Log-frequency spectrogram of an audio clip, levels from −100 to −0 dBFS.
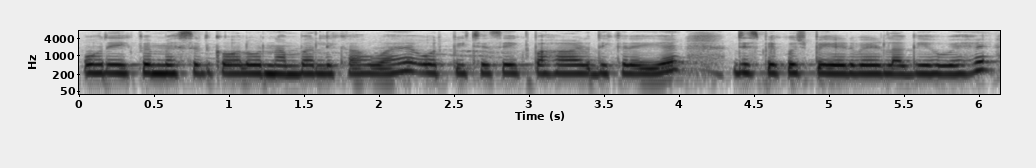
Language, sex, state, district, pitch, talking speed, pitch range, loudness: Hindi, female, Uttar Pradesh, Lalitpur, 230 Hz, 245 wpm, 225-235 Hz, -14 LUFS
